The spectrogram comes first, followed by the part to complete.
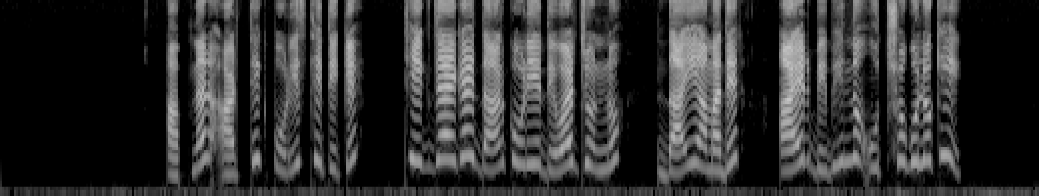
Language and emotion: Bengali, sad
